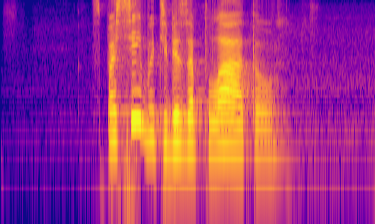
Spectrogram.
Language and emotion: Russian, positive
